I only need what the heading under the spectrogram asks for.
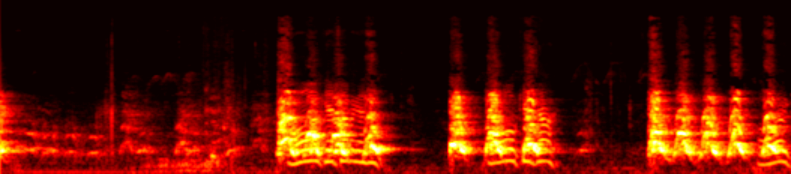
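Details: Jindo dogs in the kennels of the Jindo Dog Theme Park, Jindo County, bark in tight bursts of three to five loud ringing barks separated by short silences, after a quieter stretch of softer yelps.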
